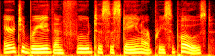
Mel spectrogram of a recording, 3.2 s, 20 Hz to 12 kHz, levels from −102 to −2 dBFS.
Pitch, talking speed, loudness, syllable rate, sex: 165 Hz, 165 wpm, -15 LUFS, 4.8 syllables/s, female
